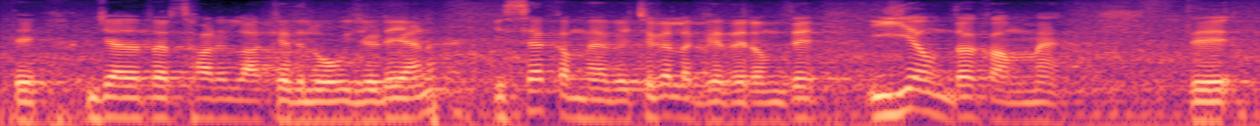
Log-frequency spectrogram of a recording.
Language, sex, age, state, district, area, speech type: Dogri, male, 18-30, Jammu and Kashmir, Reasi, rural, spontaneous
